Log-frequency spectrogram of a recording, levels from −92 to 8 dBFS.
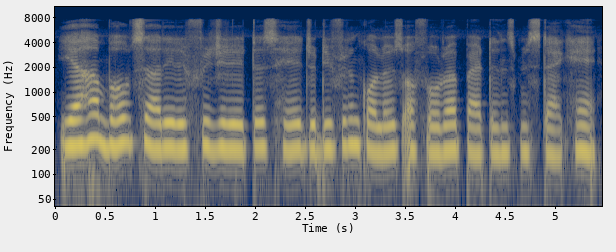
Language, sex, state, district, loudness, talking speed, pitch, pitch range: Hindi, female, Sikkim, Gangtok, -18 LUFS, 155 wpm, 205 Hz, 195-220 Hz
